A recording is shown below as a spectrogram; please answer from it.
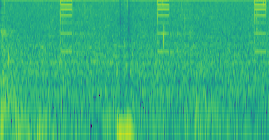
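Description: Steady room noise with three short, faint electronic beeps about a second and a half apart, and one brief low thump a little before the two-second mark.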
